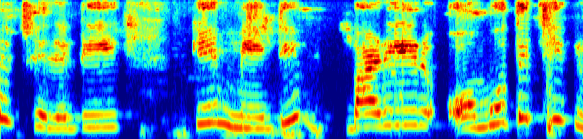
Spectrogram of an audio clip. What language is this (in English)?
Bangla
